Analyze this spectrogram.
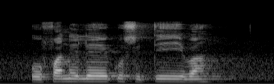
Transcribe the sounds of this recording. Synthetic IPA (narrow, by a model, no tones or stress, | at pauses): ufanɛlɛkuʂitiːβa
